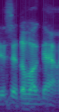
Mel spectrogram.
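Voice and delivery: little, raspy, croaky frog-like voice. Imitating a man telling someone to calm down: raspy frog-like voice. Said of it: "his little raspy frog-like voice".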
